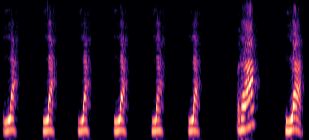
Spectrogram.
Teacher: Sa Korean language po, ang R at L consonant ay parehas lang. Same sound po sa Korean.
